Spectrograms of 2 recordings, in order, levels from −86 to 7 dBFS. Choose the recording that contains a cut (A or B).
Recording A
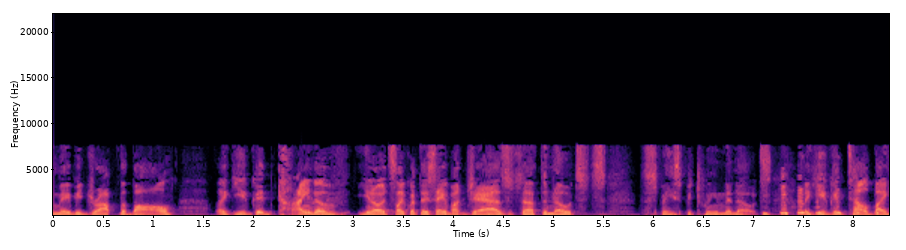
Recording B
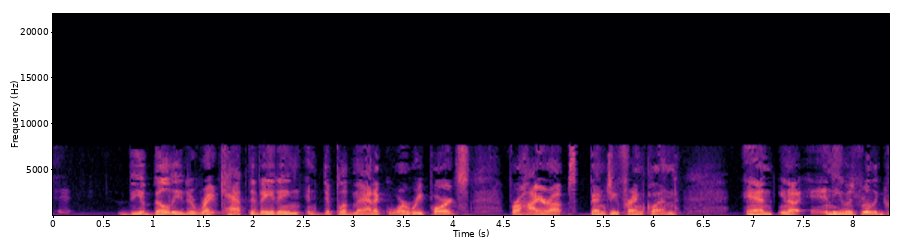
B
